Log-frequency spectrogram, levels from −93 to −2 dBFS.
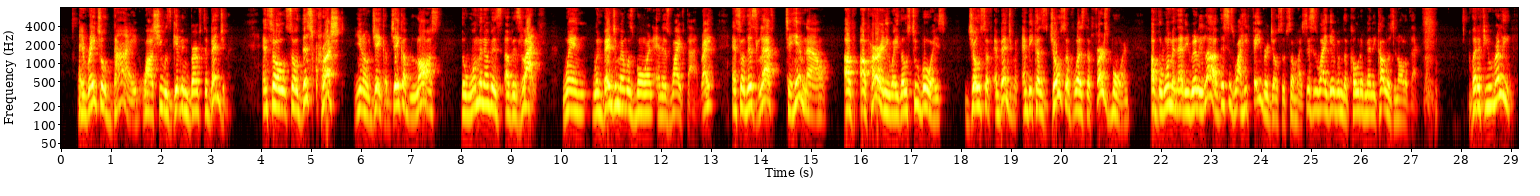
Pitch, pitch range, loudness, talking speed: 180 Hz, 160-205 Hz, -21 LUFS, 195 wpm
